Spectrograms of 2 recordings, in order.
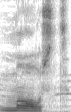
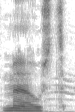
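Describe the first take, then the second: First: It is said with an American vowel. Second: It is said with a British schwa-u vowel. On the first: "If you are American, you say most" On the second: "in the British accent, it's most. Schwa with u"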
